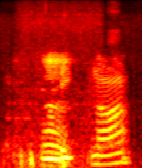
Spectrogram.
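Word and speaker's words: लिखना: இது இங்கிலீஷ்ல லிக் அப்படின்னு ஒரு வார்த்தை இருக்கு. அதாவது லிக்கு என்ன மீனிங்? நக்குவது. இந்த வார்த்தைக்கு இங்கிலீஷ்ல எல்ஐசிக்குன்னு நினைக்கிறேன். அதுக்கு என்ன உச்சரிப்பு கொடுப்போமோ அந்த உச்சரிப்பை மட்டும் இங்க கொடுத்தா போதும்.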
